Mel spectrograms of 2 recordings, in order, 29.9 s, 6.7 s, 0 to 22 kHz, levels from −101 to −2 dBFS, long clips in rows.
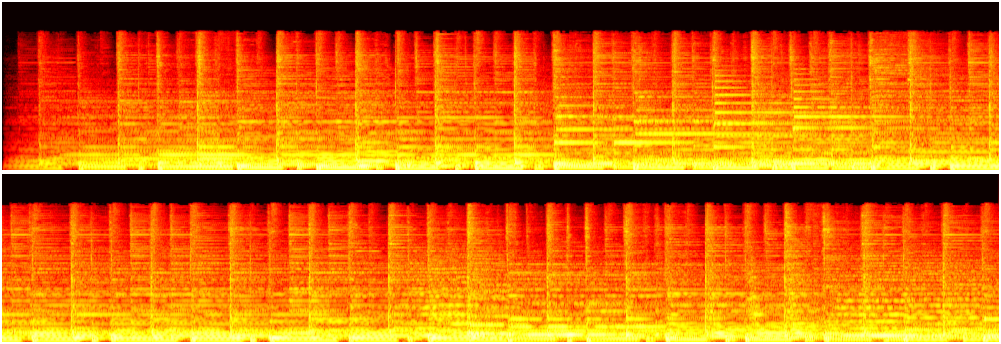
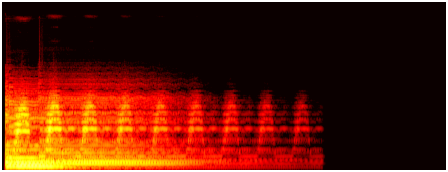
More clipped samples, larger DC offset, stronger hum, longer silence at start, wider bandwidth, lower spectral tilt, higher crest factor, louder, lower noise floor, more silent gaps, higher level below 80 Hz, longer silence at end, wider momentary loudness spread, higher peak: neither; neither; neither; first, 0.2 s vs 0.05 s; first, 11 kHz vs 3.5 kHz; second, -6 dB/octave vs -12 dB/octave; second, 14 dB vs 22 dB; first, -16 LUFS vs -23 LUFS; second, -37 dBFS vs -66 dBFS; neither; first, -22 dBFS vs -50 dBFS; second, 0 s vs 3.7 s; second, 5 LU vs 22 LU; first, 0 dBFS vs -4 dBFS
